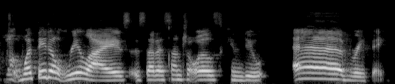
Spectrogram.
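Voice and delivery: ordinary talk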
